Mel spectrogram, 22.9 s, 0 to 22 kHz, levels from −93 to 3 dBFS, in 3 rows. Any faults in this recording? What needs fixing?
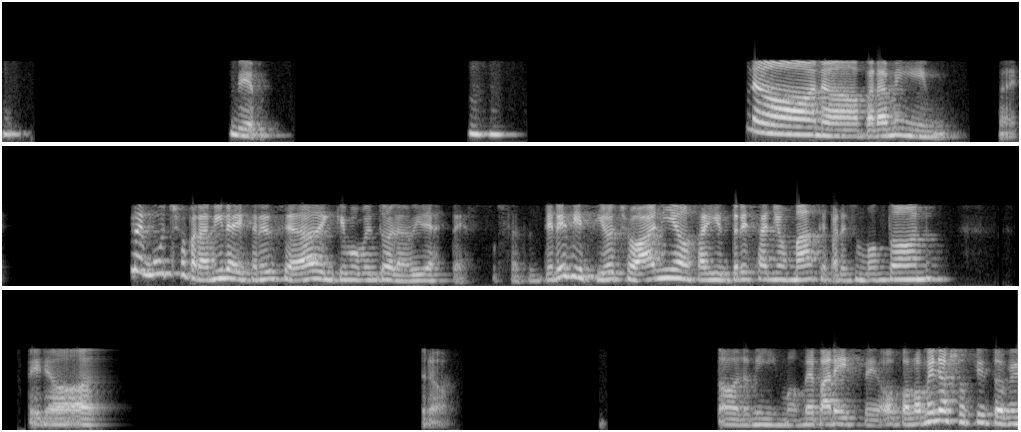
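Two long network dropouts break up the speech, at 7.58 to 8.61 s and at 15.91 to 18.42 s. The likely cause is lost packets. The first gap loses about 1.0 s, the second about 2.5 s. In each, the last sound is stretched into a short fading buzz. Then silence takes over, for about 0.95 s and 2.29 s respectively. The speech resumes later, and the missing part is never heard. The band stops at 4 kHz, which fits G.711 mu-law at 64 kbps. To prevent this, stabilise the network link and add packet redundancy or retransmission.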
